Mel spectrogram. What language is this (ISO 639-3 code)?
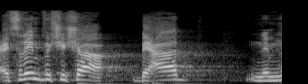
heb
